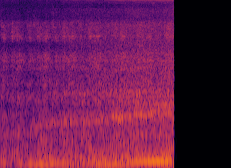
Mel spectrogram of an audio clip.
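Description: A low, steady motor or engine hum with a faint hiss; a steadier, higher hum joins near the end before the sound cuts off suddenly.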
